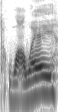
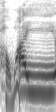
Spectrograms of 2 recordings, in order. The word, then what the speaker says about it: Huawei: there is a test Huawei is pronounced Huawei not Hawaii or anything else I spend a lot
